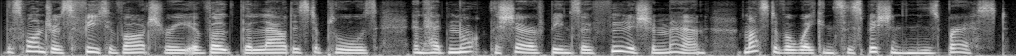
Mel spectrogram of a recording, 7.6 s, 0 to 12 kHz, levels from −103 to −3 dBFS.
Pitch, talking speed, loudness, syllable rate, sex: 205 Hz, 205 wpm, -17 LUFS, 5.9 syllables/s, female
